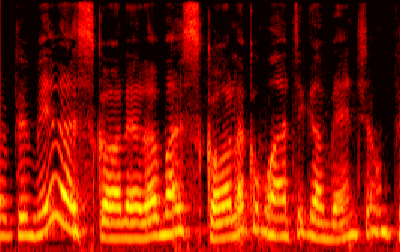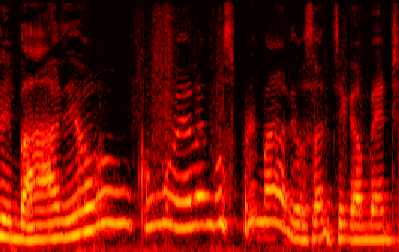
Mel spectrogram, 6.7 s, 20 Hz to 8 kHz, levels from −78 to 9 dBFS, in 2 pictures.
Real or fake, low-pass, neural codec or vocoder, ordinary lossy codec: real; none; none; none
